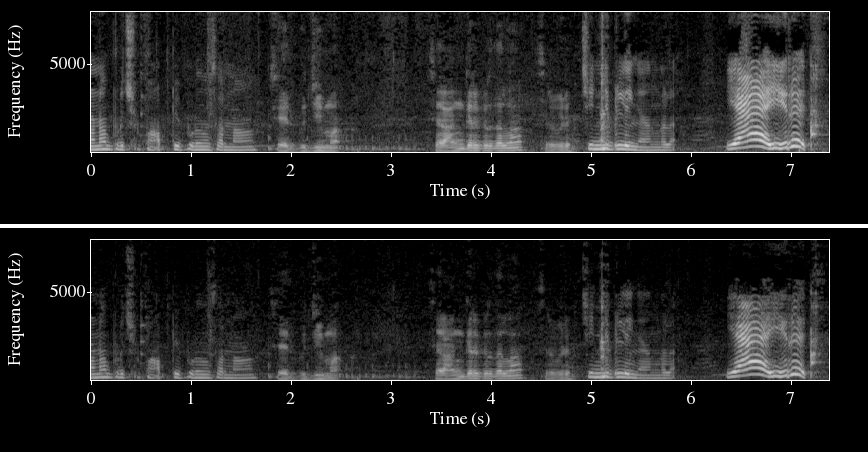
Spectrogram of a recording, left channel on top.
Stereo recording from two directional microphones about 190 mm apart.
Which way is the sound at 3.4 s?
5° right (ahead or behind).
